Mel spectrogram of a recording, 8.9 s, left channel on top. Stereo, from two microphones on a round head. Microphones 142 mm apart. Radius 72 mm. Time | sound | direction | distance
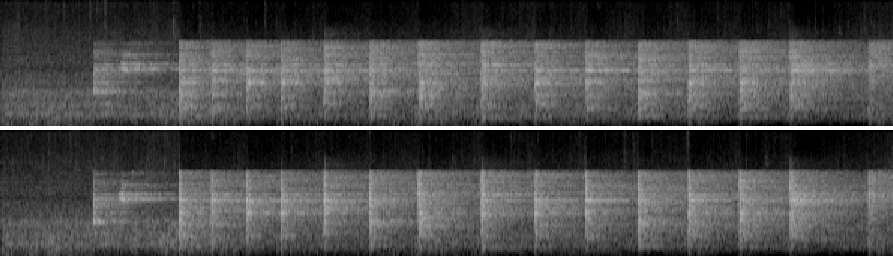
0.9 | hammering | 55° right (ahead or behind) | 1.3 m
